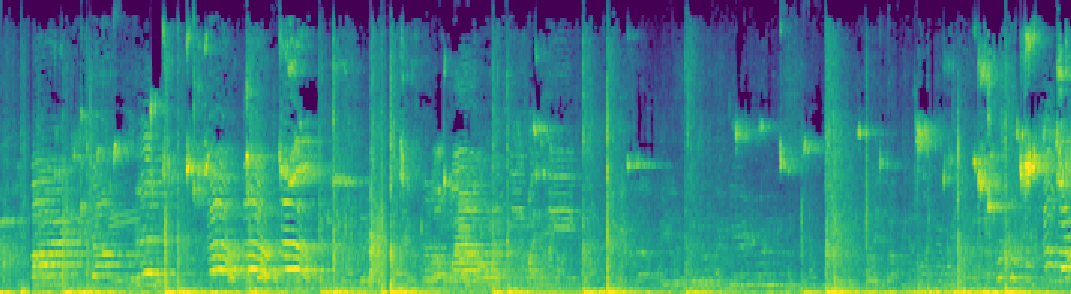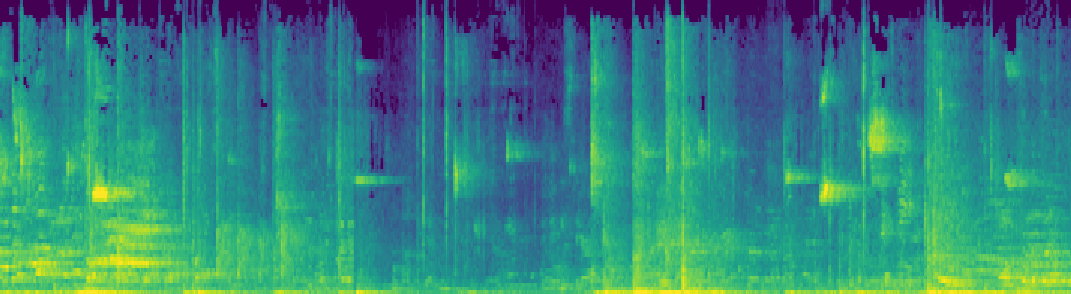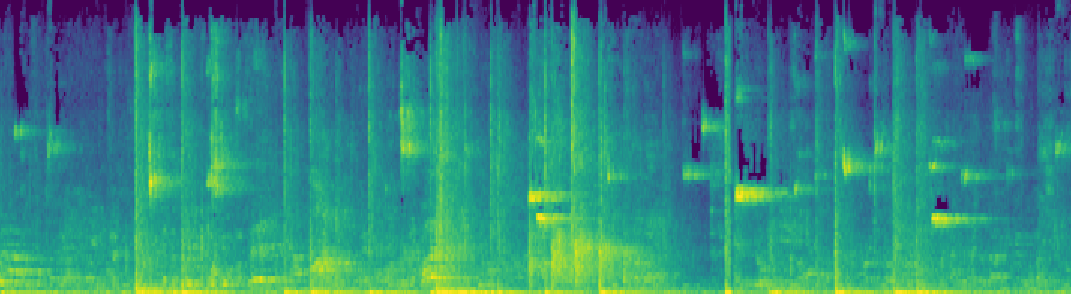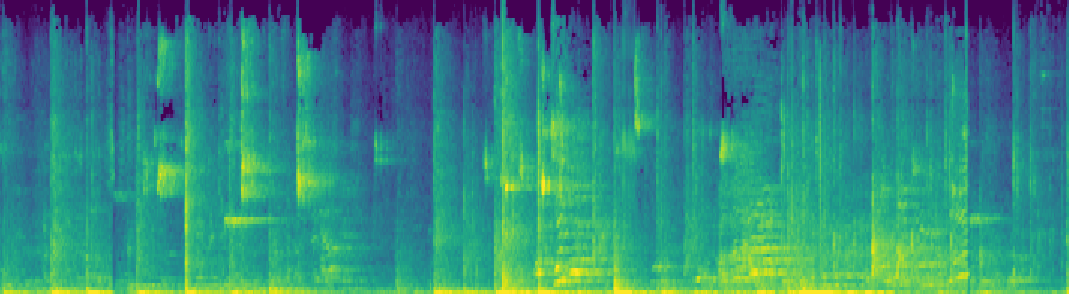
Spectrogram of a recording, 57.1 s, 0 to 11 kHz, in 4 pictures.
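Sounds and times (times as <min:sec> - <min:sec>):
sneaker squeaks: 0:00.0 - 0:17.0, 0:17.9 - 0:53.4, 0:54.8 - 0:57.0.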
